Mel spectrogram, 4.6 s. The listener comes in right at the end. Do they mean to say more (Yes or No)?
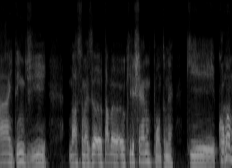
No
